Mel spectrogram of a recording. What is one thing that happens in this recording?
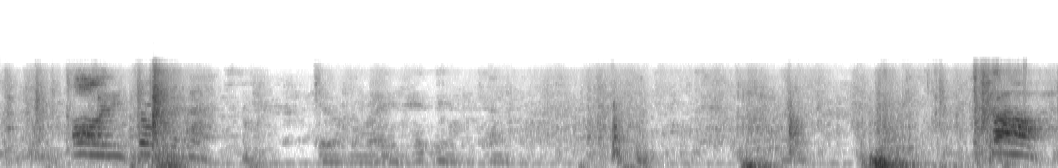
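Bodies thud onto a mattress.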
